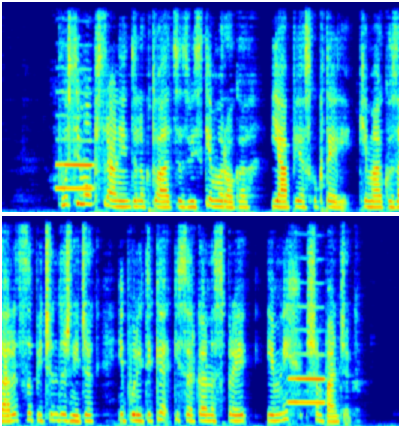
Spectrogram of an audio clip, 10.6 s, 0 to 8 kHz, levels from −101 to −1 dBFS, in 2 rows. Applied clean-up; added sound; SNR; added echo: classical method WPE with log-MMSE.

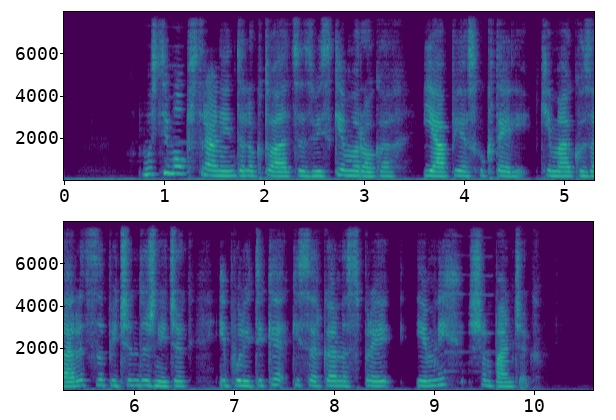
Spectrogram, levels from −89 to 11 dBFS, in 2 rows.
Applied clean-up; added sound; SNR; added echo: neural mask model DeepFilterNet 3.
